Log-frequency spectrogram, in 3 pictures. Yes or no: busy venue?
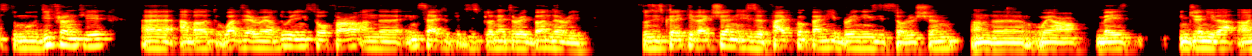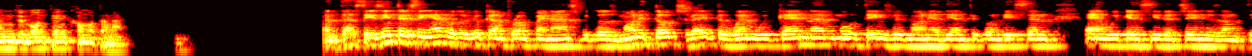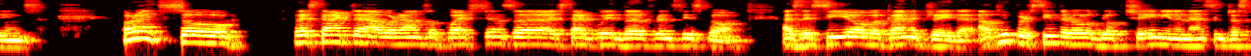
no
